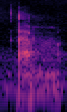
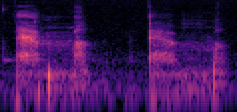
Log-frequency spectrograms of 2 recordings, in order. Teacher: in english we would say it shortly as m but in french we make it kind of a little bit longer so we would say m m so there is like we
